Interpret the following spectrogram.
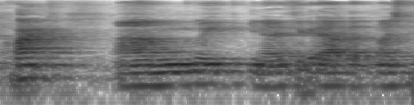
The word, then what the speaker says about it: QUAC: 2005-06 we changed our name to Queensland Association for Healthy Communities, which we pronounced QUAC.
